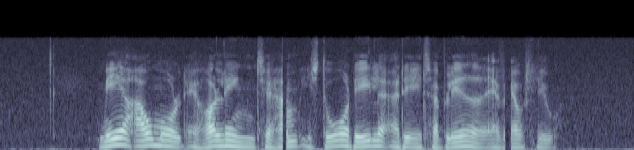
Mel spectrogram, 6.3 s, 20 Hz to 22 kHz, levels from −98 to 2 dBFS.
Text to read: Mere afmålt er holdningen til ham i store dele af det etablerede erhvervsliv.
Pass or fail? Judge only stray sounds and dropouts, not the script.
fail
